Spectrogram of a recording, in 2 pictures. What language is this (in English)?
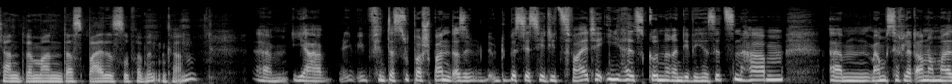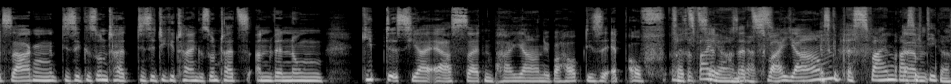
German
